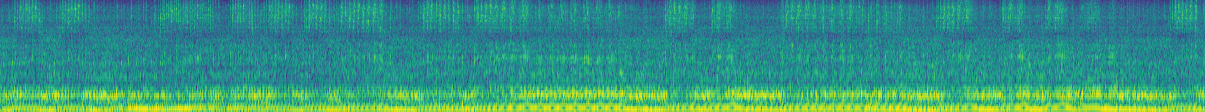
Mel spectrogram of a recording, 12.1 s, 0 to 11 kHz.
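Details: 1962 Austin-Healey Sprite Mk2 with the 948 cc engine, first start in over 40 years after sitting on blocks since the early 1980s: it revs cleanly through several blips and settles back to idle. Normal running and revving.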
